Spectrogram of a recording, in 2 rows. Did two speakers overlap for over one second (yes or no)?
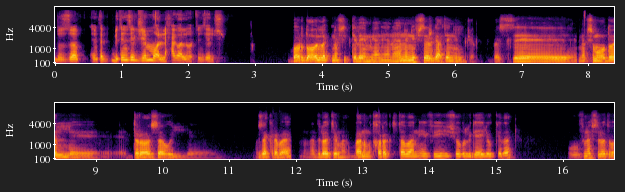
no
